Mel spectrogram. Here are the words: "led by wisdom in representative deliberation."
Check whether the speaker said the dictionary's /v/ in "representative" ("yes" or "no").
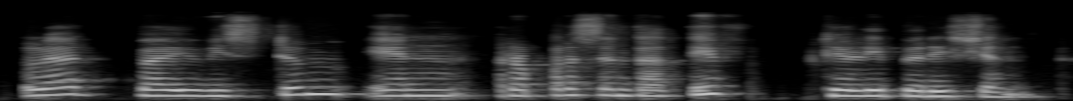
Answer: no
